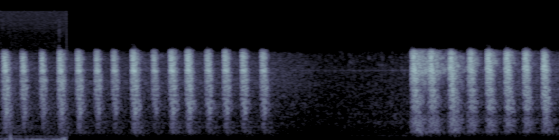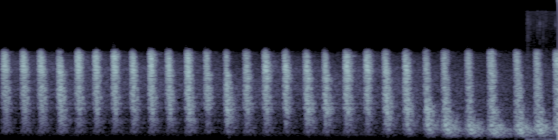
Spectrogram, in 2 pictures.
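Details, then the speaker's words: Tap test on a Grumman aircraft's aluminum bond lines: quick steady taps, solid hits on good bond, hollow ringing "uh-oh" sound where the bond line has delaminated. "that's the uh-oh sound. You don't want to hear that."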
